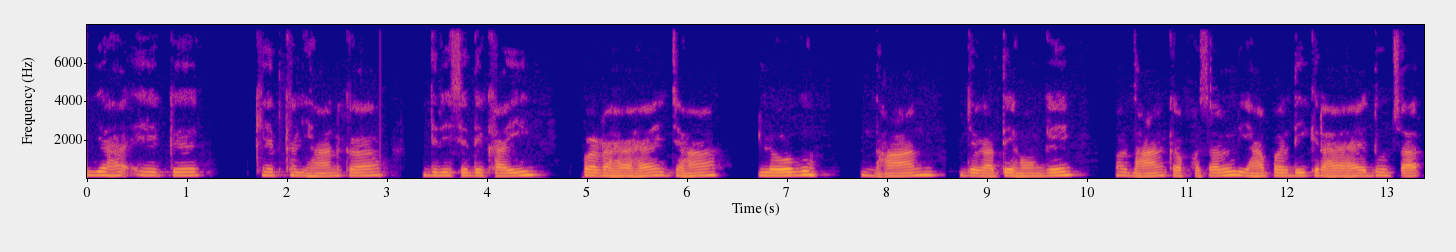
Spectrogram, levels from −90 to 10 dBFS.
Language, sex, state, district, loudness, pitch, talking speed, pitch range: Hindi, male, Chhattisgarh, Balrampur, -20 LUFS, 160 Hz, 115 wpm, 145-170 Hz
